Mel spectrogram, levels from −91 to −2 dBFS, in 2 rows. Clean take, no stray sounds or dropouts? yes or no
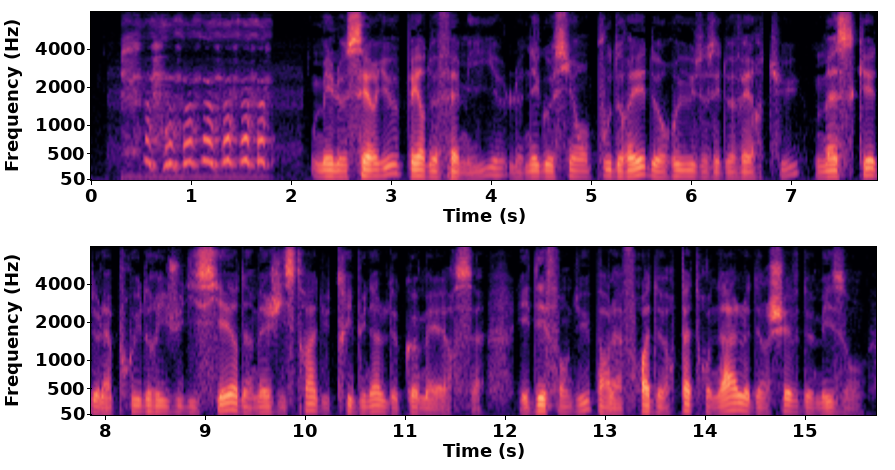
no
